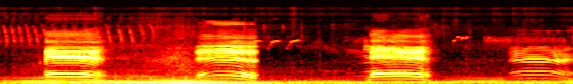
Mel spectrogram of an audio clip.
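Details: A group of village cattle calling friends on the way down to the rice fields: four full-throated moos, about one every two and a half seconds, over a low rumbling background with occasional high chirps.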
